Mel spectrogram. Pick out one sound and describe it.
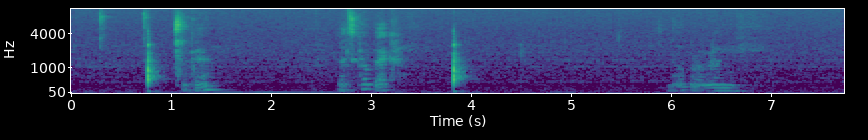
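An older man talks in short remarks close to a microphone.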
